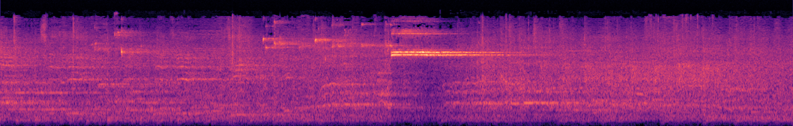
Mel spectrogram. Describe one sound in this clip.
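A crowd cheers and chatters throughout an echoing indoor hall.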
